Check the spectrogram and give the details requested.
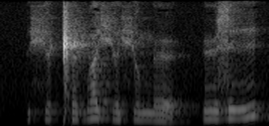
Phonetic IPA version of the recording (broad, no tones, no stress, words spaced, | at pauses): çøǁøbɐ çøçuŋø | yzi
